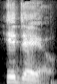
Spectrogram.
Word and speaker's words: Hideo: Hideo. Okay. It's a Japanese name. You're supposed to pronounce it phonetically.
